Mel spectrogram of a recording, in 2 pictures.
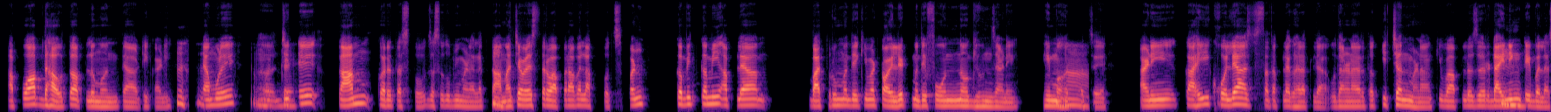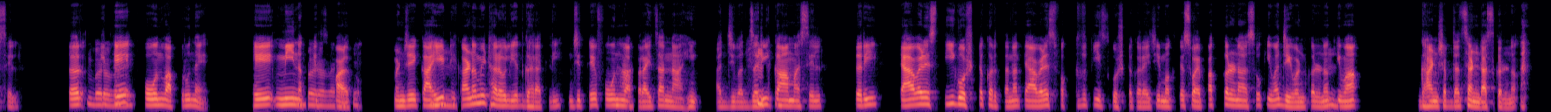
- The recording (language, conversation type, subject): Marathi, podcast, स्क्रीन टाइम कमी करण्यासाठी कोणते सोपे उपाय करता येतील?
- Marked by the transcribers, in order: chuckle; in English: "डायनिंग टेबल"; chuckle; chuckle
